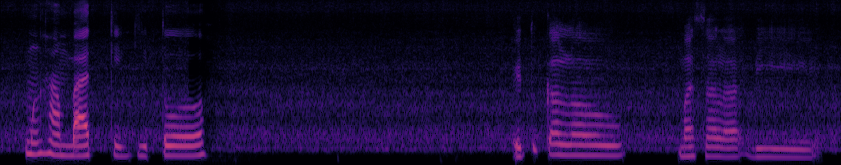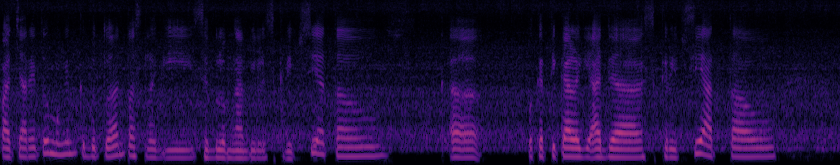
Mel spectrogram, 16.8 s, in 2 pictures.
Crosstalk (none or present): none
